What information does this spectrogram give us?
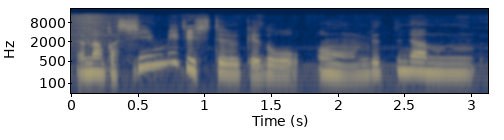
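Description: Creaky-voiced woman in joking casual chat. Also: medium pitch, big pitch swings, normal speed, mellow, faint music behind. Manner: joking, teasing banter. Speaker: host. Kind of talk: casual chat on an audio livestream.

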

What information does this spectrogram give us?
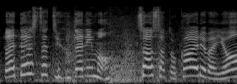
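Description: Prickly teenage girl, very high voice, demanding, anime-style radio drama, loud vehicle ambience. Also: animated, moderate pace, heavy background noise. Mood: huffy, bossy. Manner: haughty, snappish, demanding. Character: bossy, prickly tsundere high school girl.

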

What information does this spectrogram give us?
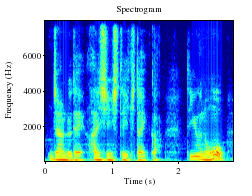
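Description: A man's voice: medium pitch, fast talker, dark tone, slightly rough. A man hosting a podcast, politely and methodically walking someone through a setup step by step. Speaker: podcast host and radio director giving step-by-step guidance. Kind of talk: instructional walkthrough in dialogue.

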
